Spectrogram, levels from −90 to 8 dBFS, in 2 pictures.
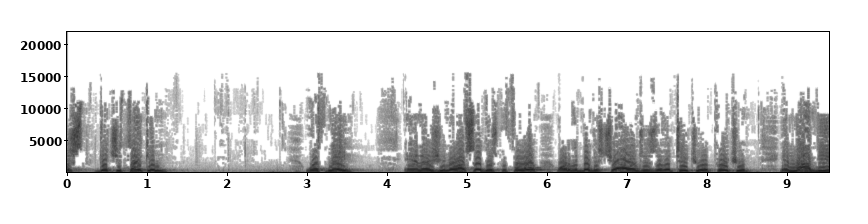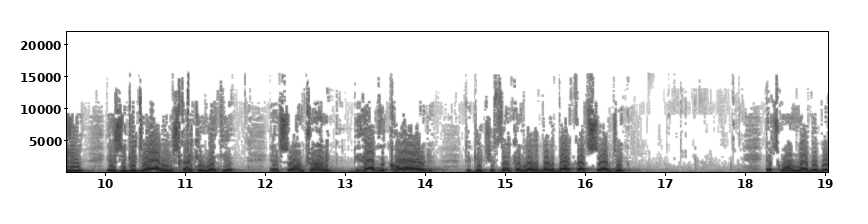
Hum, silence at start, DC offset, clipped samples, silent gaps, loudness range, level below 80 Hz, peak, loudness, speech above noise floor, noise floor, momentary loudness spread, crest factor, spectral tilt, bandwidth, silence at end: none; 0 s; 1%; under 0.1%; none; 4 LU; -38 dBFS; 0 dBFS; -11 LUFS; 32 dB; -43 dBFS; 8 LU; 12 dB; -4.5 dB/octave; 15.5 kHz; 0 s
